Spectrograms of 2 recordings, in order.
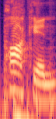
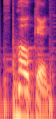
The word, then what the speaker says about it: Pokkén: I know it's technically pronounced Pokkén, but I'm not calling it Pokkén. It's pronounced Pokkén. Because it's like Tekken and Pokemon.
